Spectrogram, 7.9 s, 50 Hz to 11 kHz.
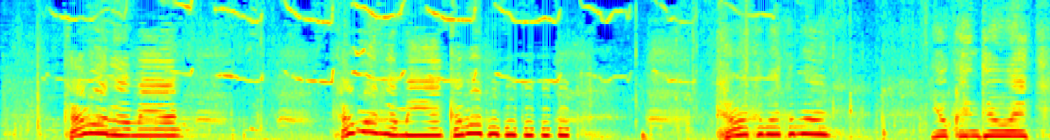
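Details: Belgian Malinois puppies, 7.5 weeks old, playing on a rubble pile of varied footing and obstacles, give high whining yelps that rise then hold steady, in three long bursts with short yips between, while a woman coaxes and praises them.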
